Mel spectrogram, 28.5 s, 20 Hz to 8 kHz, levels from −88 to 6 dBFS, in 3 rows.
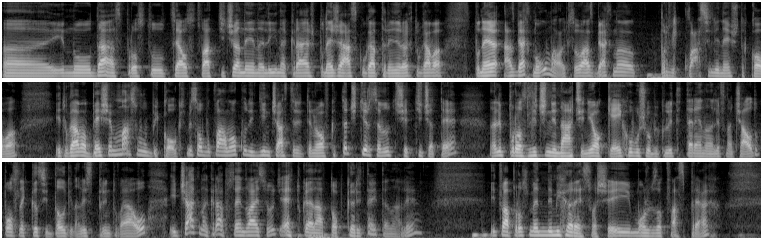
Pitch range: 115-140 Hz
